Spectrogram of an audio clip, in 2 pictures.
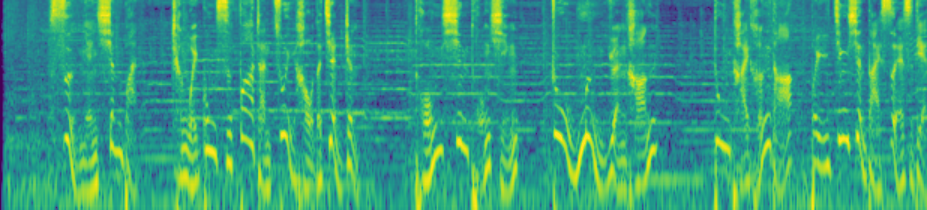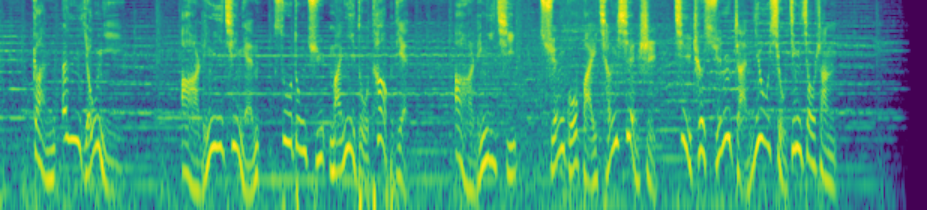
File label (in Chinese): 男 颁奖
